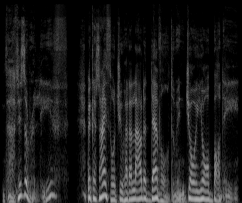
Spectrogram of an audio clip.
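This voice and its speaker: A woman voicing a haughty, ruthless drow warrior in a fantasy video game, husky, measured and imperious. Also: sits low, very animated, darkish tone, no echo, studio quality, heavily acted. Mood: cold, stern.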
